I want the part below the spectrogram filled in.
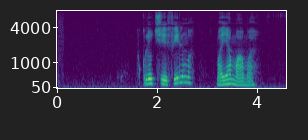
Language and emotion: Russian, neutral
